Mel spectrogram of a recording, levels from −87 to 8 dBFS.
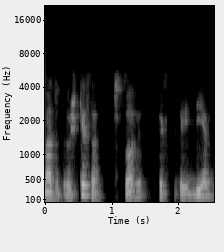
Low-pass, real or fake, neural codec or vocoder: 5.4 kHz; real; none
